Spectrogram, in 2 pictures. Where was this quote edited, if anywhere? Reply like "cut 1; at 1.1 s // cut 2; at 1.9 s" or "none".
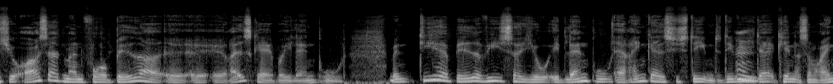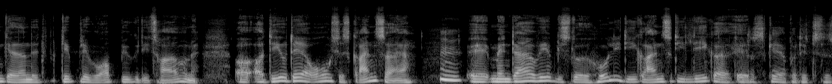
cut 1; at 6.1 s // cut 2; at 15.0 s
